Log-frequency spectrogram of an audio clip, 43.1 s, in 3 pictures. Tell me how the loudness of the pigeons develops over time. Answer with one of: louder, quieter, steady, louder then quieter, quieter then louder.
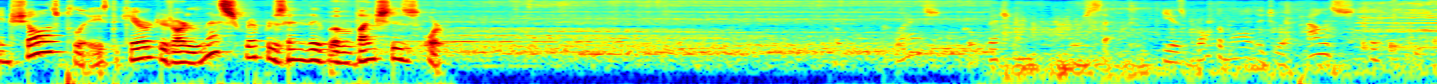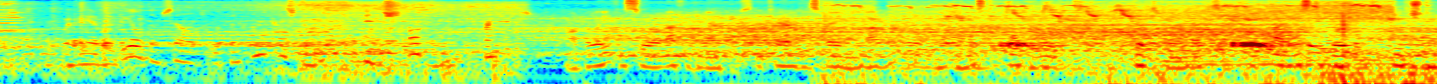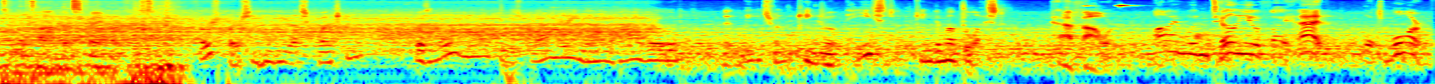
louder then quieter.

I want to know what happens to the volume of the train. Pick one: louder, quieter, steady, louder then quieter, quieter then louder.
louder.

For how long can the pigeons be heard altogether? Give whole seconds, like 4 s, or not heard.
8 s.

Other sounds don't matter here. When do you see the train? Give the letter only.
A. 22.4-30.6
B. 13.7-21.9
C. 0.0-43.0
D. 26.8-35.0
C.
